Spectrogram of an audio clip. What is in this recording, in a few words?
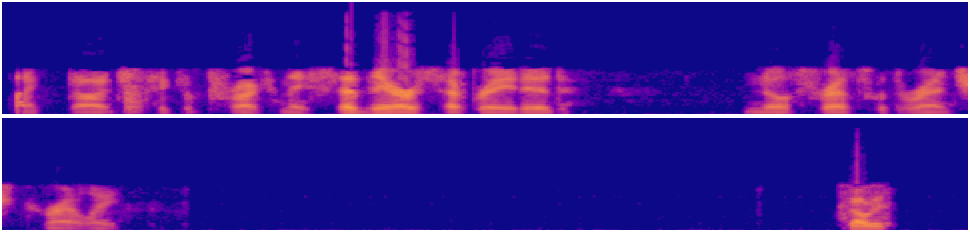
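Mesa Police Department, scanner audio trunk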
